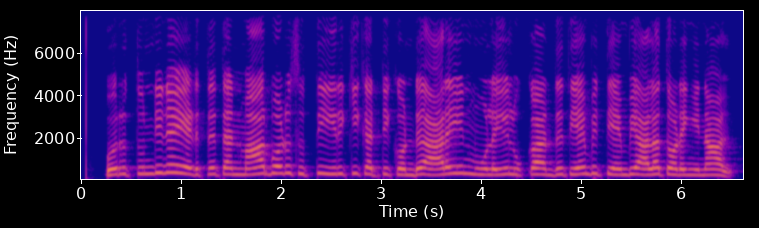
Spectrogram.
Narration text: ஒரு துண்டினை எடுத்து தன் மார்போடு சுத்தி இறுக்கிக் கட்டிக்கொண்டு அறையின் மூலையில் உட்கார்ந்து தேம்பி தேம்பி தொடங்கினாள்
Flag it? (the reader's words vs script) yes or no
yes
